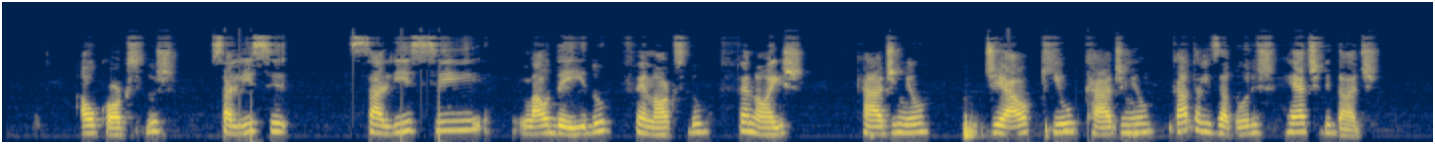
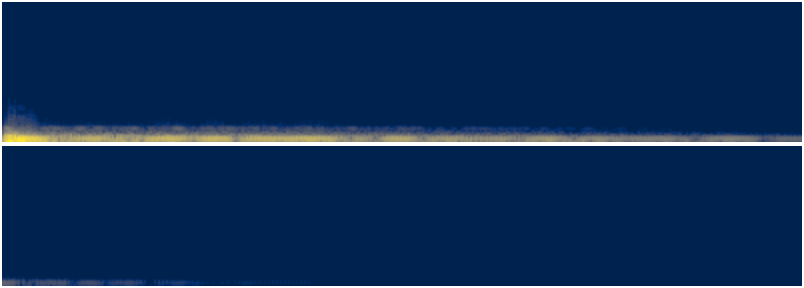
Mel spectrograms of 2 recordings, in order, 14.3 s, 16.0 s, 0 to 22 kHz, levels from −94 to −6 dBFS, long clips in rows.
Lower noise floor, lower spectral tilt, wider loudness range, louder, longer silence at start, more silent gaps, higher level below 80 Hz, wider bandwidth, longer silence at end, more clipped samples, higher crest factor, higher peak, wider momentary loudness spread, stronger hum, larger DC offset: second, -75 dBFS vs -87 dBFS; second, -3.5 dB/octave vs -20.5 dB/octave; second, 2 LU vs 21 LU; first, -18 LUFS vs -28 LUFS; first, 0.8 s vs 0 s; neither; second, -60 dBFS vs -28 dBFS; first, 10.5 kHz vs 0.3 kHz; second, 0.6 s vs 10.45 s; neither; second, 18 dB vs 26 dB; about the same, 0 dBFS vs -2 dBFS; second, 10 LU vs 22 LU; neither; neither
